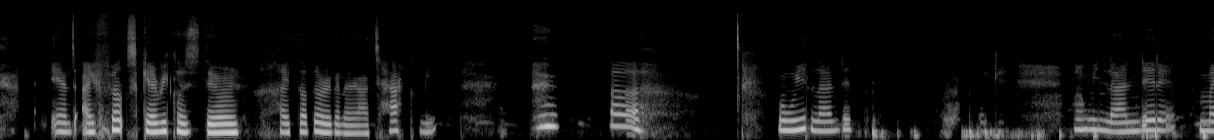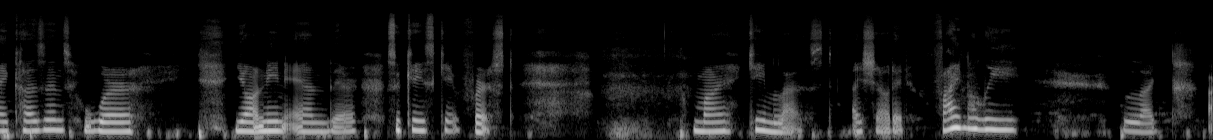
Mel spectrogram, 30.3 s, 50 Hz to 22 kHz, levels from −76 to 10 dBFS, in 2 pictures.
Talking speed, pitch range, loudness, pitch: 75 wpm, 215-265 Hz, -20 LUFS, 240 Hz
